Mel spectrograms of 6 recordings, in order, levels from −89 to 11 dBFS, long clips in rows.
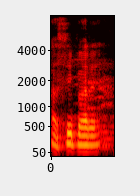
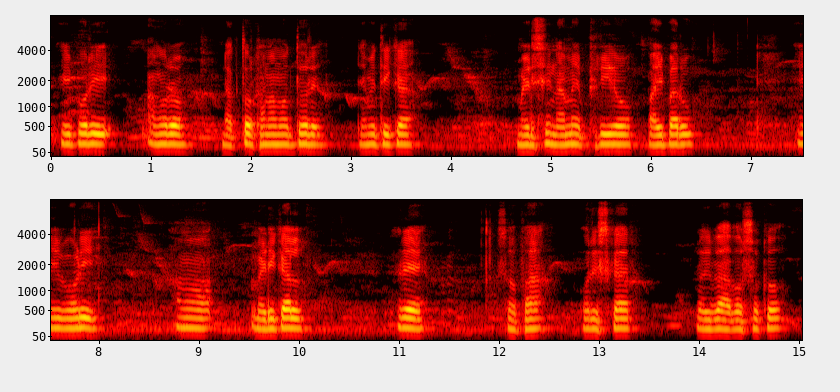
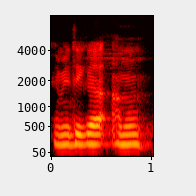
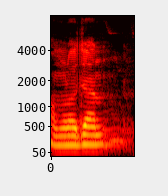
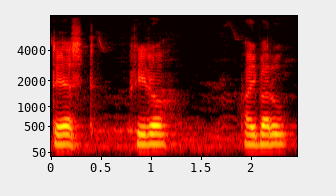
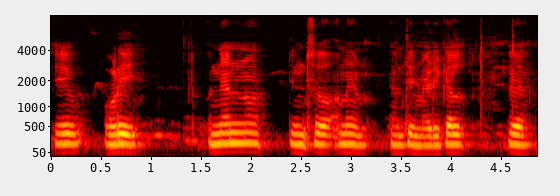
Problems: constant background noise, continuous background conversations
